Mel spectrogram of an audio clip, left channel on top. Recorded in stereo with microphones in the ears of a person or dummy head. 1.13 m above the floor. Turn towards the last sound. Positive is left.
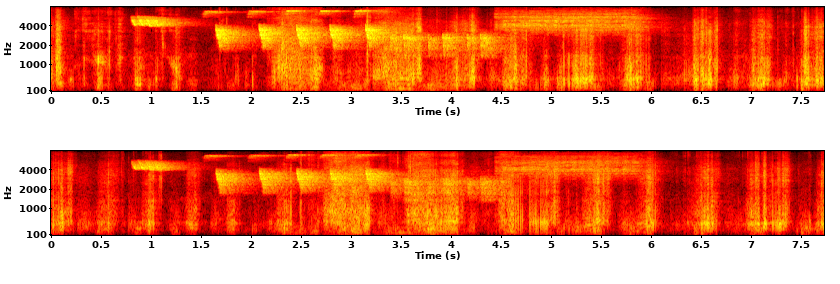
turn(degrees=60)  # may be behind; listen again after turning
